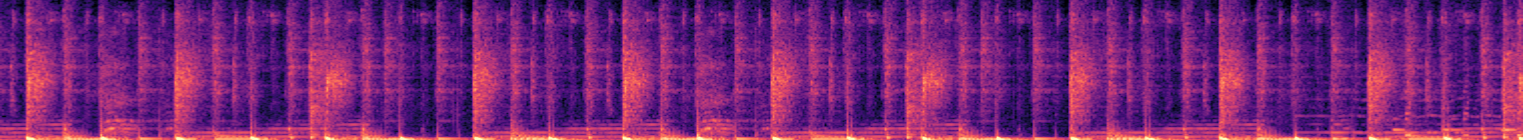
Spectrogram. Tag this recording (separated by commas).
Dance music, Disco, Music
